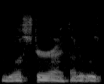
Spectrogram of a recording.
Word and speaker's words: Worcester: Like, I don't even know that Worcester is pronounced Worcester. I thought it was Worcester.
